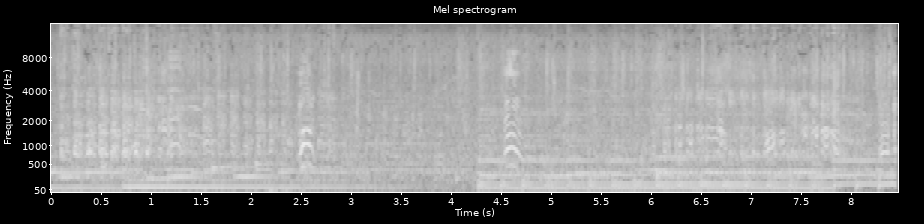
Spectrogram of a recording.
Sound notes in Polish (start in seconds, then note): 0.1 terkotanie pingwinów; 2.4 wycie foki; 6.0 terkotanie pingwinów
